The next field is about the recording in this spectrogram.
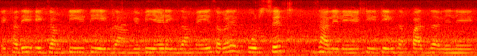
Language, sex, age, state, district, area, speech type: Marathi, female, 18-30, Maharashtra, Solapur, urban, spontaneous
